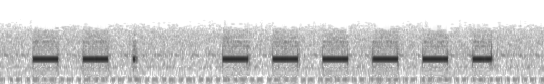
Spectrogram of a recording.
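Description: Radio dispatch alert tones: a series of steady, mid-pitched beeps in quick rhythm, two beeps and a brief blip, a pause, then six more, over a low, buzzing radio hum.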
